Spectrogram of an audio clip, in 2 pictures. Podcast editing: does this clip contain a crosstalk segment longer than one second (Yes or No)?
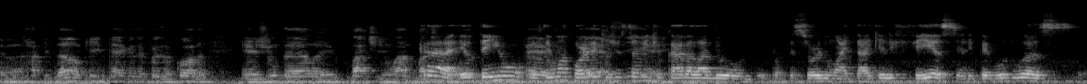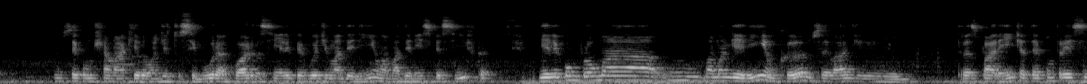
Yes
